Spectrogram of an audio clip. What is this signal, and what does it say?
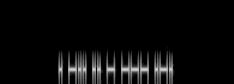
Morse code, heard as a keyed tone, about 48 wpm, 700 Hz. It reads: EDITOR
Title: Top 1501-1750 Words 50wpm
